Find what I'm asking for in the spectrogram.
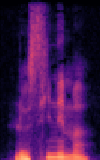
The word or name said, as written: theatre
